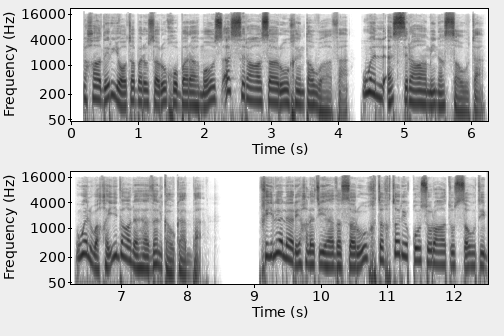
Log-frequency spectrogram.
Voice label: 阿拉伯语男 外语 小语种 年轻

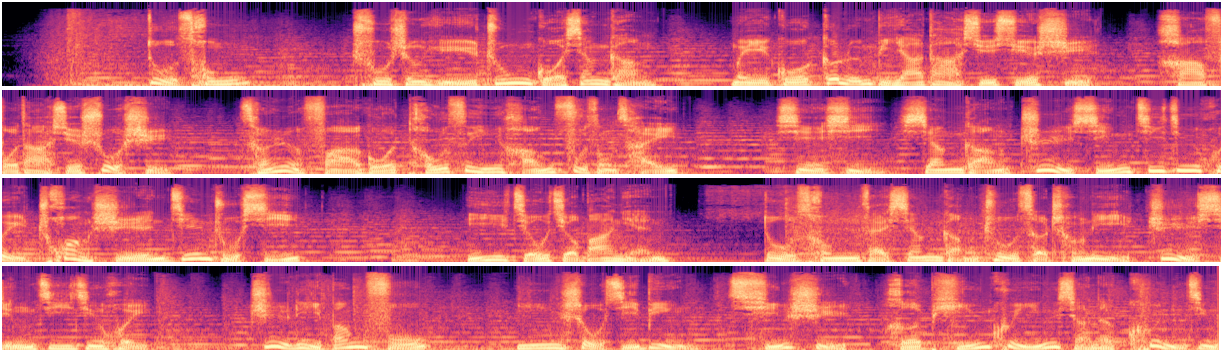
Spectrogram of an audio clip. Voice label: 男国 宣传片 企业 基金会; 智行基金会

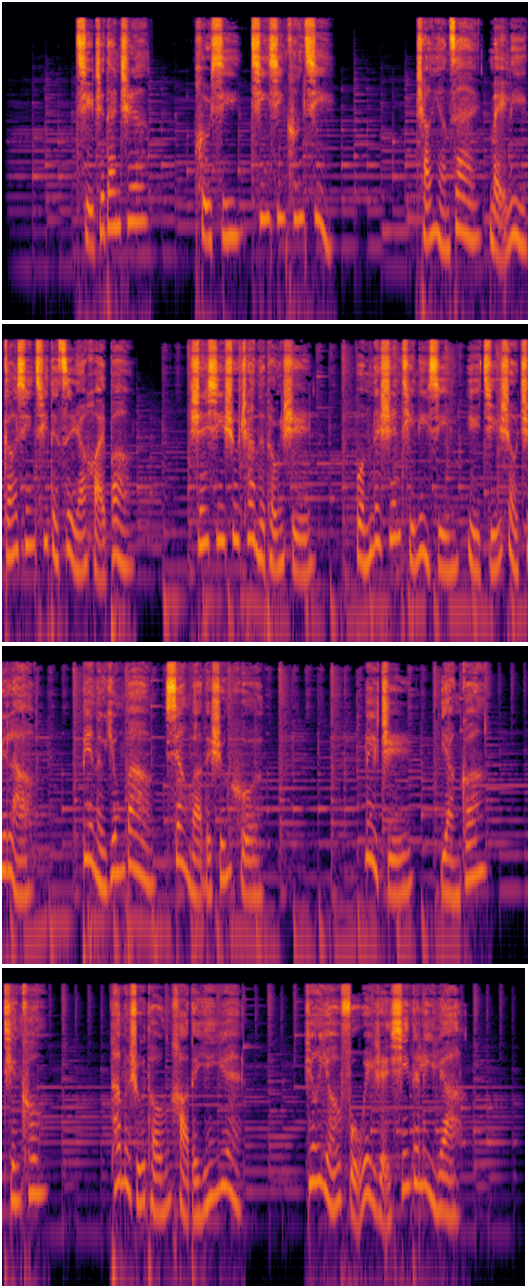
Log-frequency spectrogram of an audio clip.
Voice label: 女 宣传片 旅游 讲述 温柔

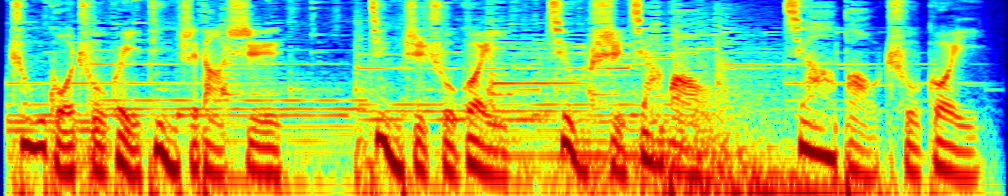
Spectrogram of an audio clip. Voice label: 广告 家居家电 厨柜 广告 大气; 嘉宝厨柜央视一套广告

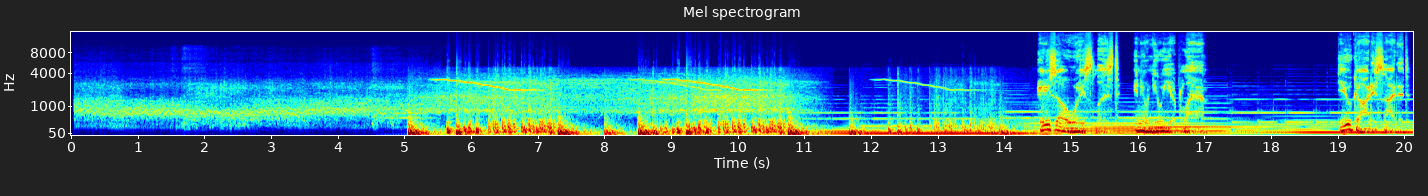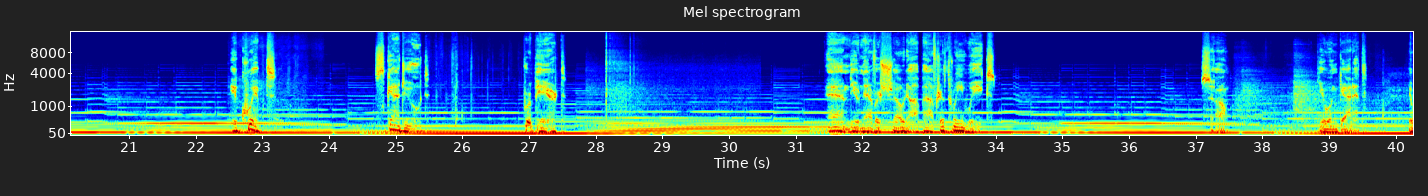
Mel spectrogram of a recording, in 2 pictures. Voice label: 男英 外语 国内英语 励志独白; 新样励志独白

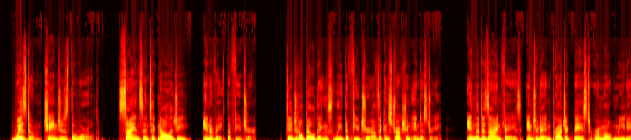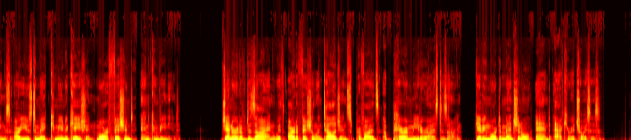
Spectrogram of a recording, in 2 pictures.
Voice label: 外籍男英 外语 美式英语 公司简介 稳重

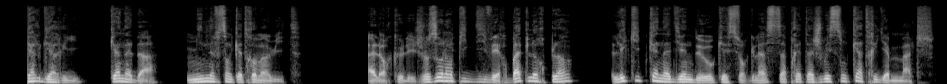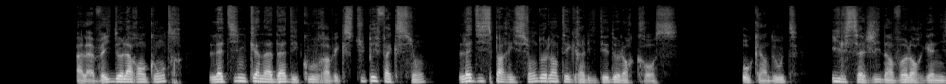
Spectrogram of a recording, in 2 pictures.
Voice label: 法语男, 外语, 小语种

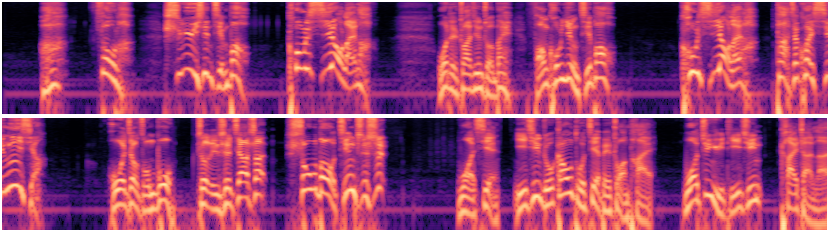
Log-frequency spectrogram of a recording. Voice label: 动画 角色 空袭, 男国

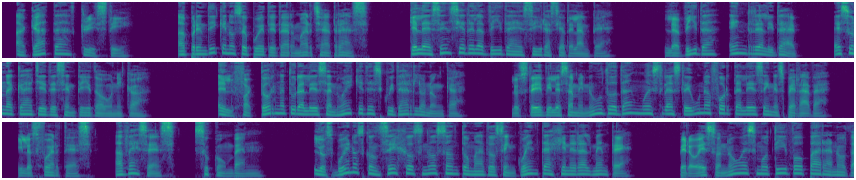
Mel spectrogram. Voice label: 西班牙语男, 外语

